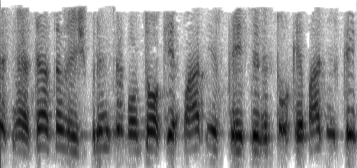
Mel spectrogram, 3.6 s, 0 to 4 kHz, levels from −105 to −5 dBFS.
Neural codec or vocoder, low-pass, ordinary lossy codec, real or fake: codec, 24 kHz, 0.9 kbps, WavTokenizer, medium speech release version 1; 3.6 kHz; MP3, 24 kbps; fake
